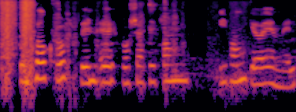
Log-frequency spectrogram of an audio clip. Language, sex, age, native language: Icelandic, male, 12, Icelandic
